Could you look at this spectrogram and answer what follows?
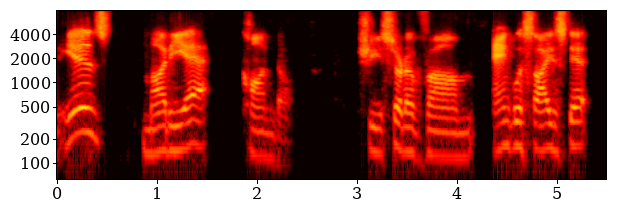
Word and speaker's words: Marie Kondo: And by condo, I mean, the correct pronunciation is Marie Kondo. She sort of anglicized it for 𝗣𝗂𝘂𝘀𝗵 so that they can hear it better. But her name is Marie Kondo.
